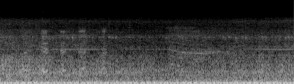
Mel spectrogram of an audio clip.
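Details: Semi truck found dead, cold start after charging the batteries to 12.8 volts: deep, steady diesel rumble with an even beat; the engine fires and keeps running cleanly.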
